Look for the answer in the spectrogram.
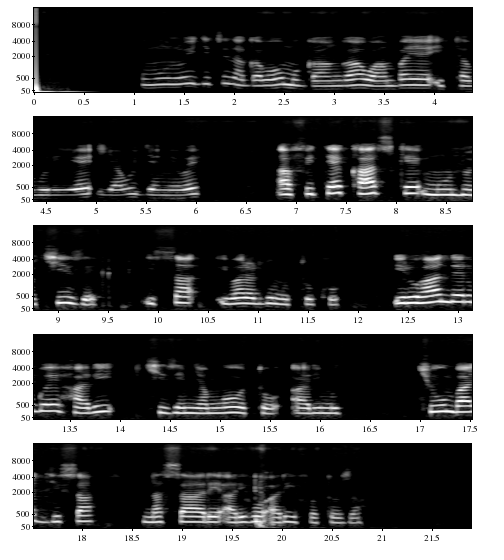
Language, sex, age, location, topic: Kinyarwanda, female, 18-24, Huye, health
